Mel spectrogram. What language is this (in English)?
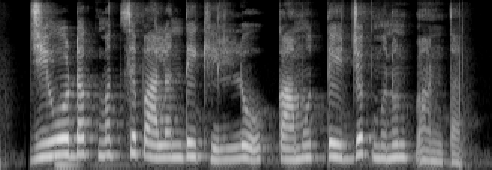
Marathi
